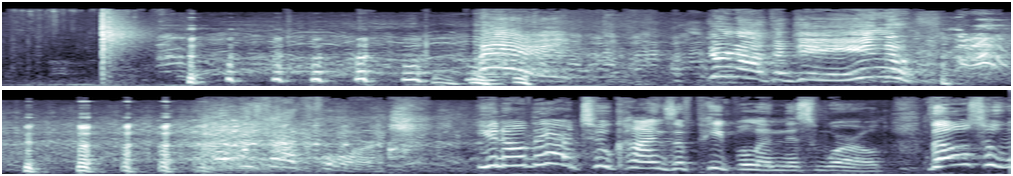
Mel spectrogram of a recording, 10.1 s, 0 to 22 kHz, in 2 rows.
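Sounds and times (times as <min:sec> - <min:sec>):
sharp slap in the face: 0:00.5 - 0:00.8
laughter: 0:00.8 - 0:07.5
speech: 0:00.9 - 0:01.2, 0:01.8 - 0:02.8, 0:03.8 - 0:10.0.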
